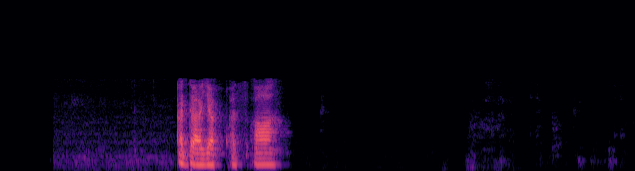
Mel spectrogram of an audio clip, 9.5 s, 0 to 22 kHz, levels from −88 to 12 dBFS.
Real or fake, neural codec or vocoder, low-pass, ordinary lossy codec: real; none; 7.2 kHz; AAC, 16 kbps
